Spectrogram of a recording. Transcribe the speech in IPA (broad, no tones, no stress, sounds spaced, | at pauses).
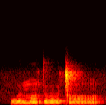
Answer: w ʊ m ɔ̃ t oː ǀ ɔ̃ː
